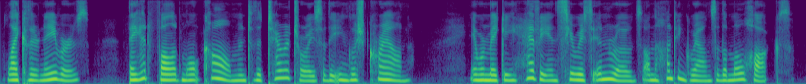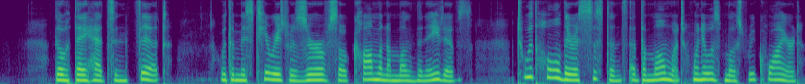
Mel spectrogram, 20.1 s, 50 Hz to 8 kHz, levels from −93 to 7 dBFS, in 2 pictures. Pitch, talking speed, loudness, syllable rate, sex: 195 Hz, 160 wpm, -16 LUFS, 5.1 syllables/s, female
